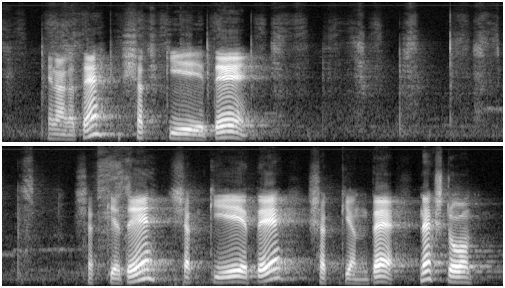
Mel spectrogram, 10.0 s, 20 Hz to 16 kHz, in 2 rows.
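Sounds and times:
chalk scratching on chalkboard: 0:00.0 - 0:07.1.

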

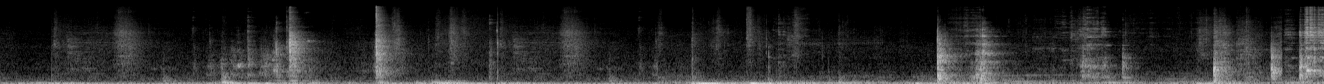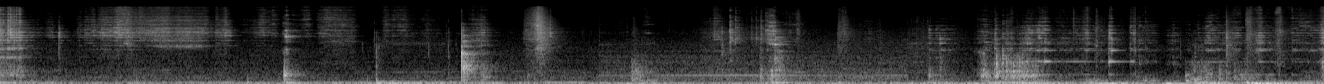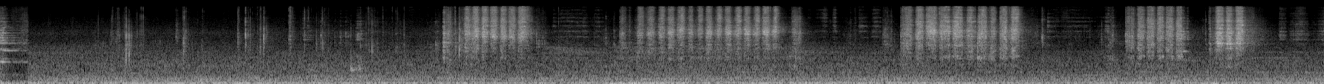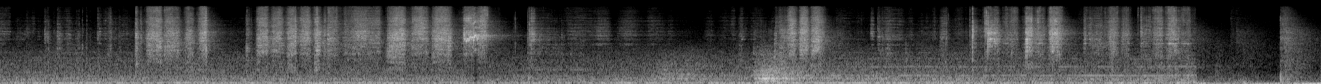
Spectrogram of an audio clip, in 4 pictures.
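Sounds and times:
sanding clay dish by hand: 0:31.0 - 0:51.7.

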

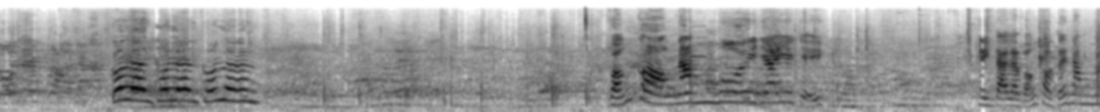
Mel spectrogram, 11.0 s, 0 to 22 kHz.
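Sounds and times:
murmur of voices: 0:00.0 - 0:11.0
footsteps: 0:00.7 - 0:11.0.

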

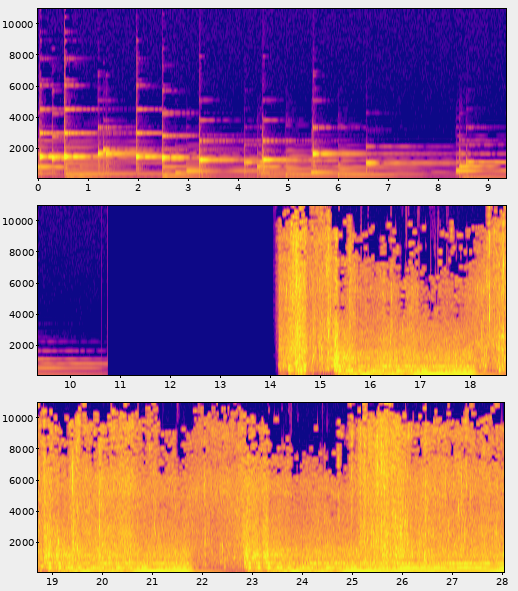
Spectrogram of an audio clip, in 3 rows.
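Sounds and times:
ship's deep horn blasts: 0:15.1 - 0:28.0.

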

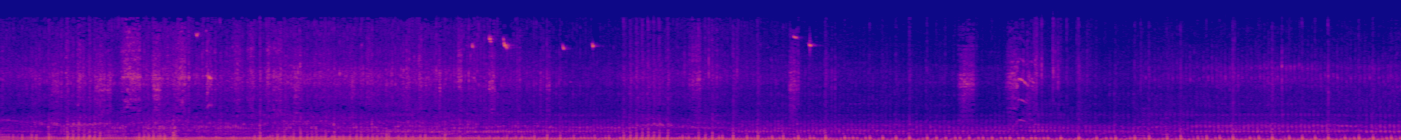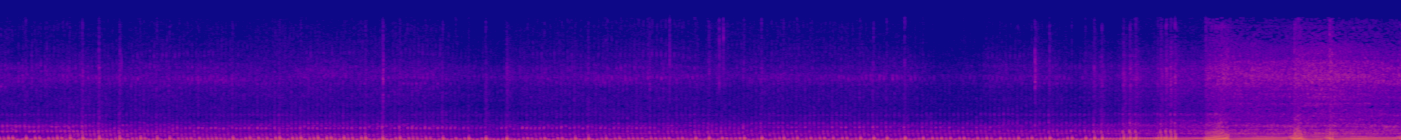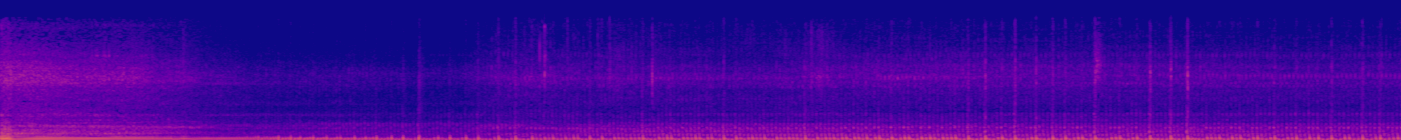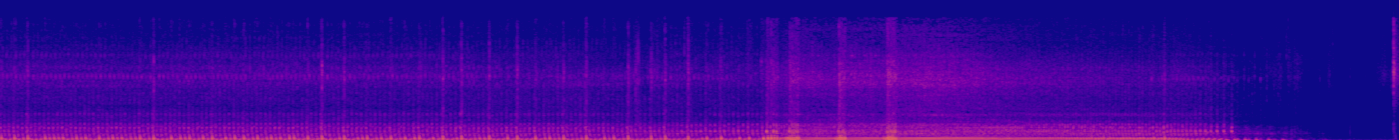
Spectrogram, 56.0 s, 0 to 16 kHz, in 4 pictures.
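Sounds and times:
motorcycle engine revving: 0:00.0 - 0:55.1.

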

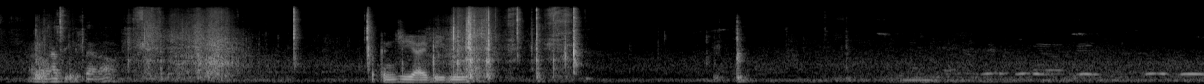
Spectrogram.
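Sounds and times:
plastic bag crinkling: 0:00.2 - 0:02.9, 0:04.0 - 0:05.9.

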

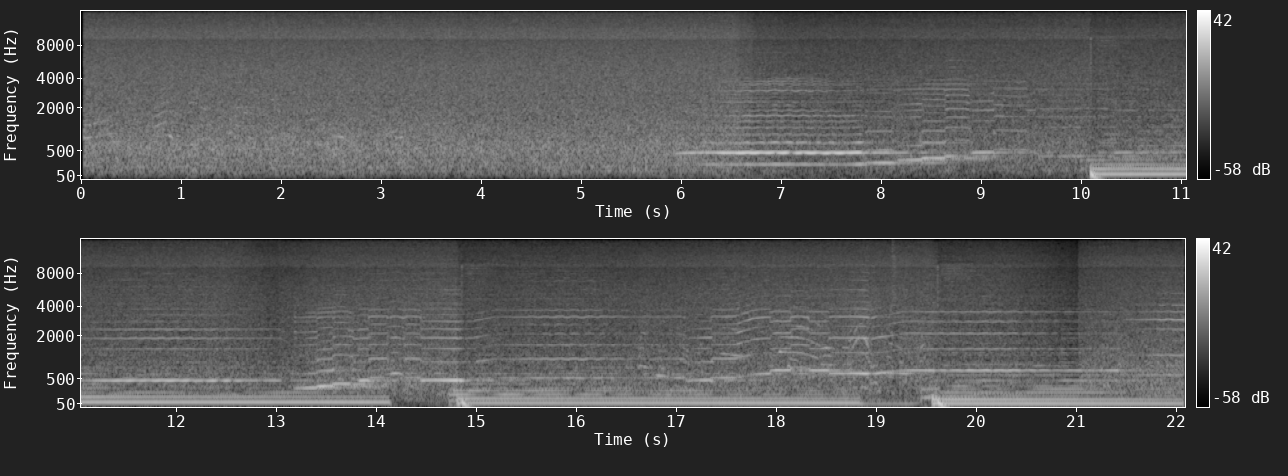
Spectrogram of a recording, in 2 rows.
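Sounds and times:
waterfall rushing: 0:00.0 - 0:22.0
background music melody: 0:06.2 - 0:22.0
deep sustained bass note: 0:10.1 - 0:14.2, 0:14.8 - 0:22.0.

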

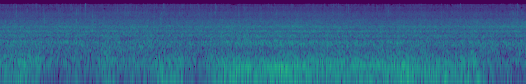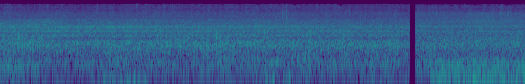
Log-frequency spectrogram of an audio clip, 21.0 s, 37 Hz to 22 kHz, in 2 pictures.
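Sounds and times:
road traffic: 0:00.0 - 0:12.8, 0:16.0 - 0:21.0
floodwater: 0:00.0 - 0:21.0
low rumble: 0:02.9 - 0:11.4, 0:18.9 - 0:21.0.

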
